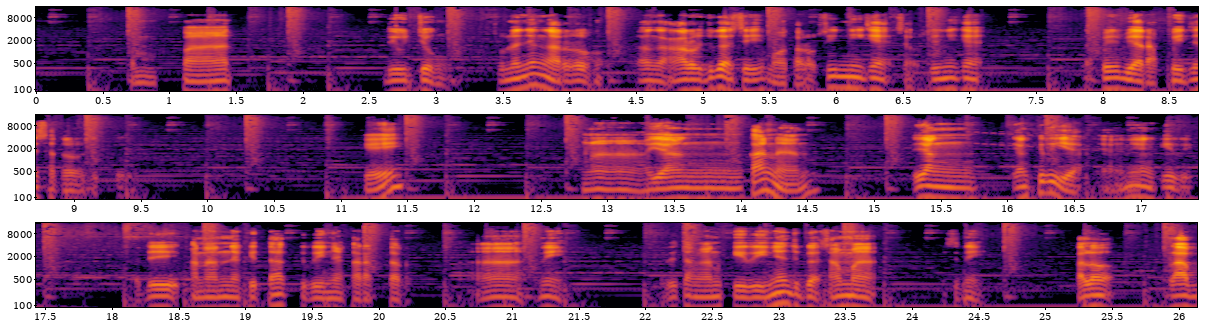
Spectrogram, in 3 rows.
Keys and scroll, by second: 10.4 space.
